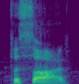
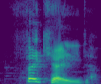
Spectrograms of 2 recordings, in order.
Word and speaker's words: facade: gave a lecture using the word spelled f-a-c-a-d-e facade throughout his lecture each time he said the word he pronounced it fake aid he was very proud and somewhat was excited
